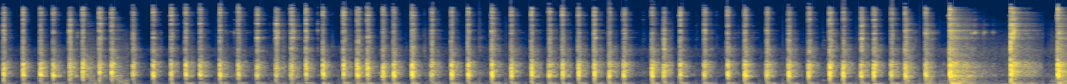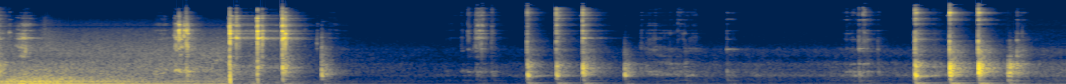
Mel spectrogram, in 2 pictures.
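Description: Hammer driving a steel punch into a stainless steel cleaver blank on a steel anvil block to dimple its surface: a quick, even run of ringing metal strikes, about four or five a second, for some twelve seconds. After that come a few single strikes and the clink of the steel blank being handled on the block.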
